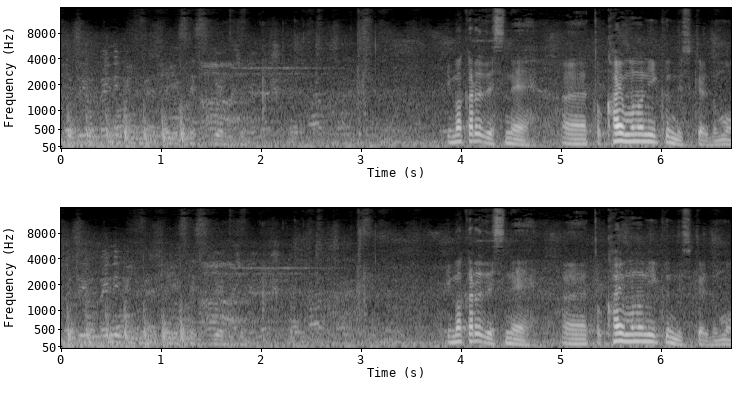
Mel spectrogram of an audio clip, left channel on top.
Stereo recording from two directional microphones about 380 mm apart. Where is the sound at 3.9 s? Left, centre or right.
Centre.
